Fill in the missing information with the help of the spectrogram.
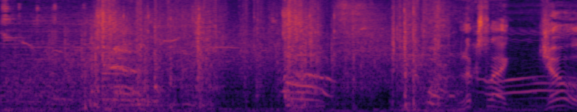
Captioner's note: grunts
